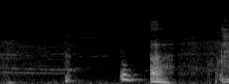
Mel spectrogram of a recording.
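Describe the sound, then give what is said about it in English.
Several sheep bleat in short, wavering calls, a couple of them loud and strained, with brief pauses between them and no talking. “Just me and the boy. And the sheep for company.”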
